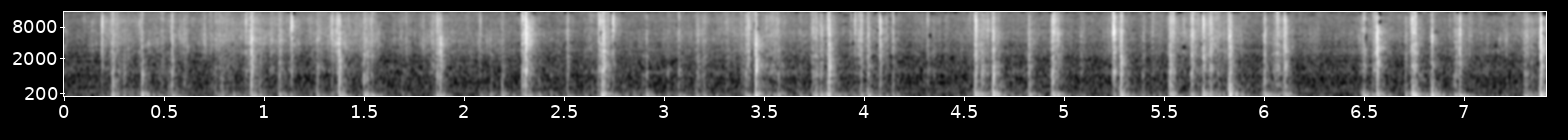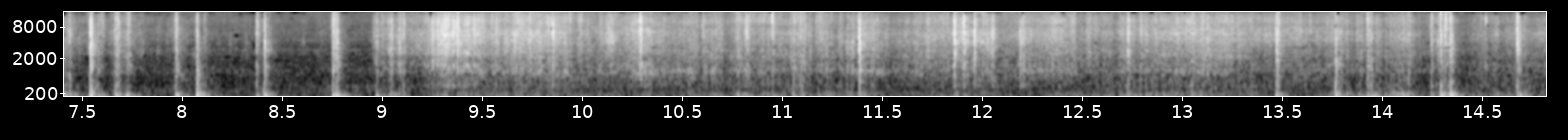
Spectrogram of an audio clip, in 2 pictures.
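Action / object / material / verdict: scrape / small burlap drawstring pouch / jute / none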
